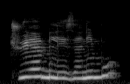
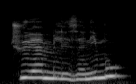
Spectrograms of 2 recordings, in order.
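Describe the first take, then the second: Both takes have the same delivery.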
